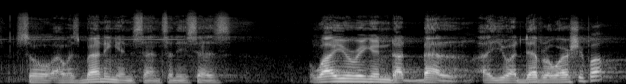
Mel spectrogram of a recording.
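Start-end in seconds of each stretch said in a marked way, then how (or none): 3.1-6.1 loud, very crusty big man's voice. Retelling what a man on the high street asked: imitating a very crusty voice. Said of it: "very crusty voice".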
